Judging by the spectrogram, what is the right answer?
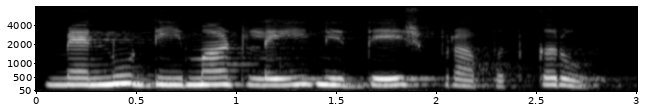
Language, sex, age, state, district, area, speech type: Punjabi, female, 30-45, Punjab, Patiala, urban, read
